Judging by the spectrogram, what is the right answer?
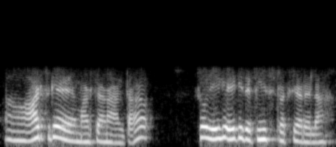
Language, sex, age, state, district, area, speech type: Kannada, female, 30-45, Karnataka, Bangalore Rural, rural, conversation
